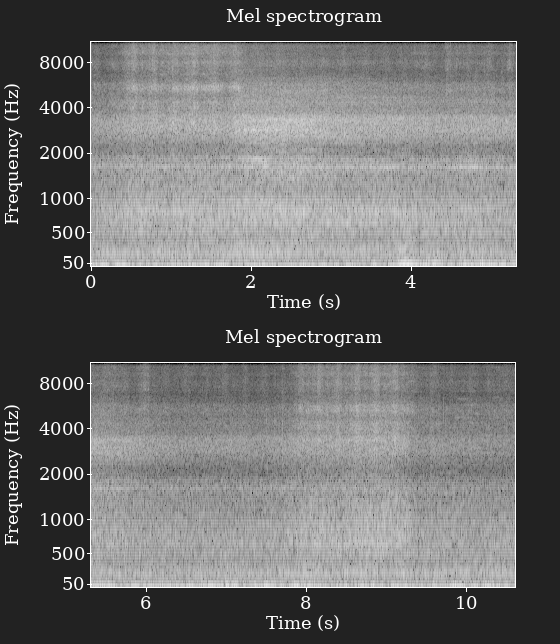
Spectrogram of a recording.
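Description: Steady road and traffic noise heard from inside a car's cabin as it drives a city street, a little louder around two seconds in and again near the end.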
